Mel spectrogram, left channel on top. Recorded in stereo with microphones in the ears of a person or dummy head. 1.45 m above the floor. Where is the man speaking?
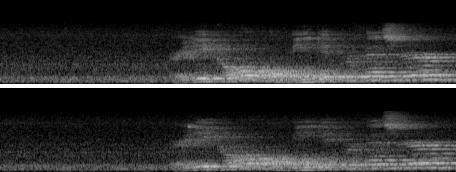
80° left, 1.0 m; by 4.5 s 10° left (ahead or behind), 1.1 m.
